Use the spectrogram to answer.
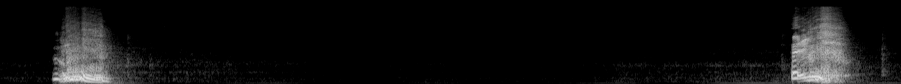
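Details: Uncontrollable sneezing: two forceful sneezes several seconds apart, with quiet between them.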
